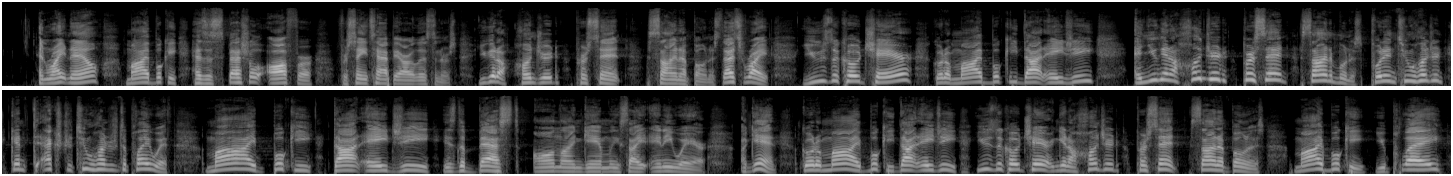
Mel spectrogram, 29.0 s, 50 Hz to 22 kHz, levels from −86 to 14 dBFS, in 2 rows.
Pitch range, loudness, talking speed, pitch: 170-225 Hz, -24 LUFS, 150 wpm, 195 Hz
